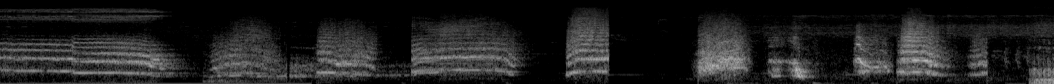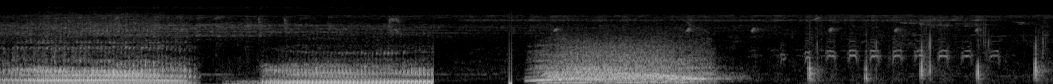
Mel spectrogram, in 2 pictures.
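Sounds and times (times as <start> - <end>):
deep gorilla roars: 10.3 - 14.9, 15.8 - 18.0.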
